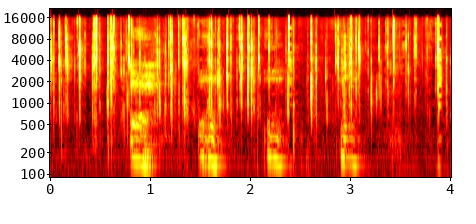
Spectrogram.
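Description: Plastic pouch packaging crinkling and crackling as it is pulled and torn open by hand, with several short voiced sounds of effort in between.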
